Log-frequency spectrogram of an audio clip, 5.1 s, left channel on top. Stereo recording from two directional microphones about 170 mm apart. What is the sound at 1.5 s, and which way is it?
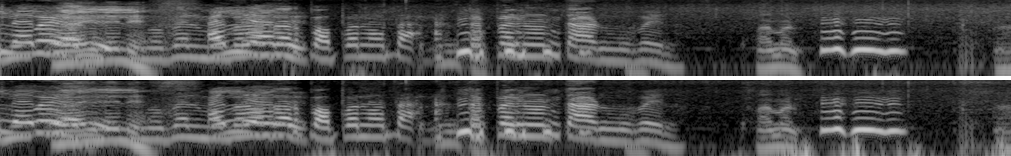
Speech, 60° right (ahead or behind).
